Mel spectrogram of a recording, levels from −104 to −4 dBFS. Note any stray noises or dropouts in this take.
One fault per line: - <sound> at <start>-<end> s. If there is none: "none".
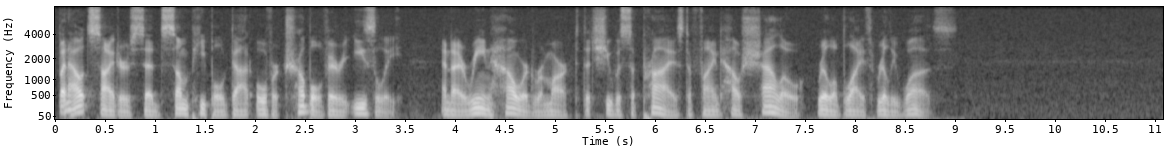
none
